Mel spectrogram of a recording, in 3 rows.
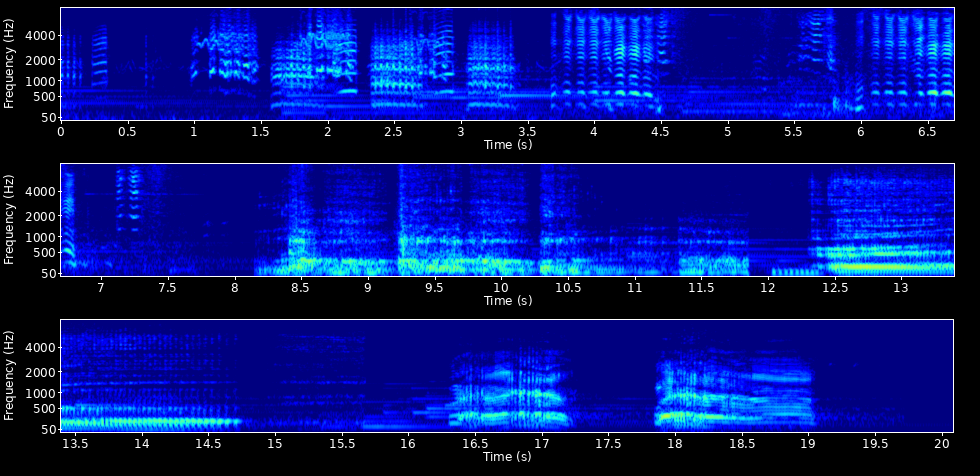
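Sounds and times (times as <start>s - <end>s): goat bleating: 3.7s - 4.6s, 5.5s - 7.4s
lion roaring: 8.2s - 15.7s, 16.3s - 17.3s, 17.9s - 19.2s.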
